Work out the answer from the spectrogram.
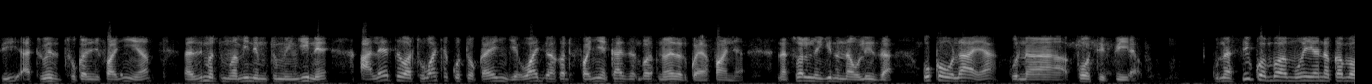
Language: Swahili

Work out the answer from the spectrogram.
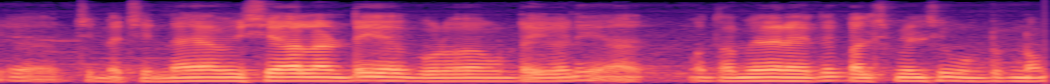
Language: Telugu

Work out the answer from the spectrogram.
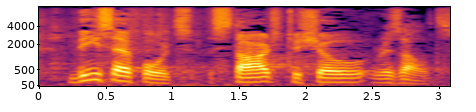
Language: English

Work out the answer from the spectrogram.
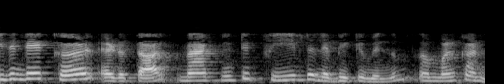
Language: Malayalam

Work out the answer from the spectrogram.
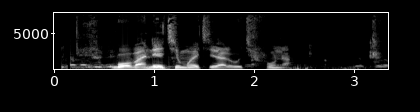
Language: Ganda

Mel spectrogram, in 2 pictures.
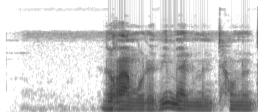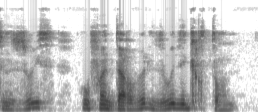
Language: Kabyle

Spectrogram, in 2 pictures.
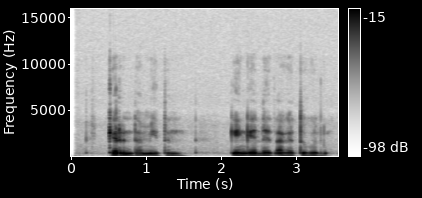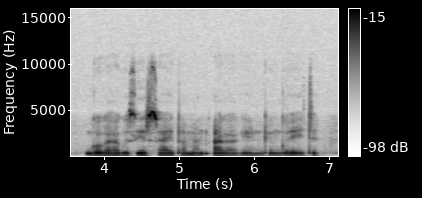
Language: Kalenjin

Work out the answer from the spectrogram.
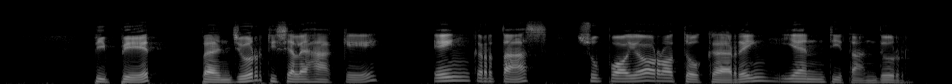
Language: Javanese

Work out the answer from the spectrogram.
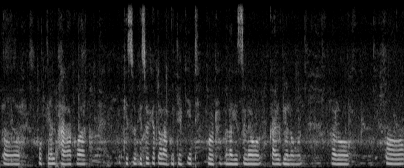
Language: Assamese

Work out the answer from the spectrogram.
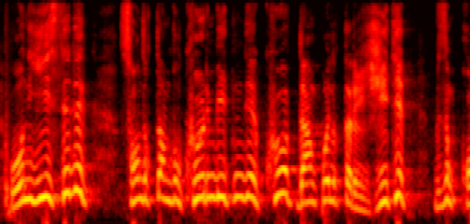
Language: Kazakh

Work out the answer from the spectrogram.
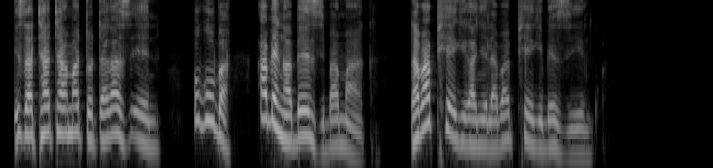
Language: North Ndebele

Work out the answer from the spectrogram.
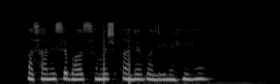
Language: Urdu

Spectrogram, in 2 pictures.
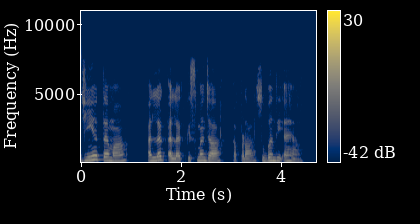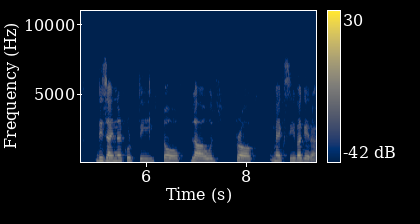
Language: Sindhi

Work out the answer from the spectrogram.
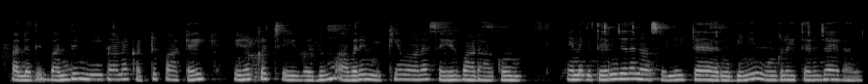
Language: Tamil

